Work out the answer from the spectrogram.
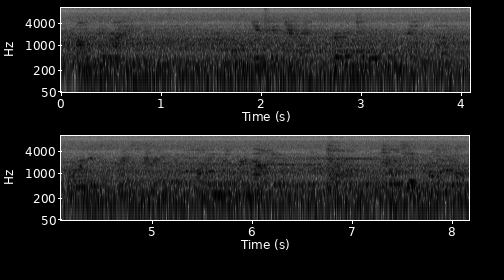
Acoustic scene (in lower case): subway train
